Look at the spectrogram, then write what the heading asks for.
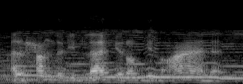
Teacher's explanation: Di lafaz alham al tidak mantul atau tidak mempunyai qalqalah. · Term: lam sukun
